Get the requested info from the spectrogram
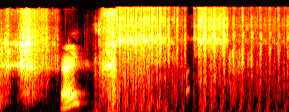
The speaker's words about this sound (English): And now the ice. And we'll give it a really nice, vigorous shake.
